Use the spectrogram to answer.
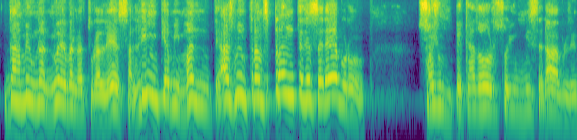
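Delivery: David in the cave begs God for forgiveness, tearfully pleading; tearful plea. Acted. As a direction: beg God for mercy, half in tears. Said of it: "Y llorando le dijo".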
